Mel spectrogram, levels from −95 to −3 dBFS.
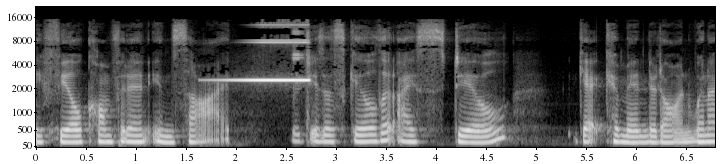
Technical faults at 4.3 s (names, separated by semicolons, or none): none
